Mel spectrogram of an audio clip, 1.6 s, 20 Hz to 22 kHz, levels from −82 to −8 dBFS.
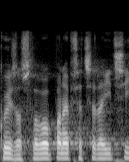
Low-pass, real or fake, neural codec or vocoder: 9.9 kHz; real; none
